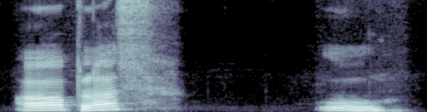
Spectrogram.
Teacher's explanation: मिलके ओ बन जा रहा है अ प्लस उ तो देखिए अ जो है कंठ से बोला जाता है और उ कैसे बोला जाता है ये ओट से बोला जाता है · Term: कंठ ओट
